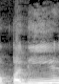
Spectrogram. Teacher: را ساکن ما قبل یا ساکن را باریک ہے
